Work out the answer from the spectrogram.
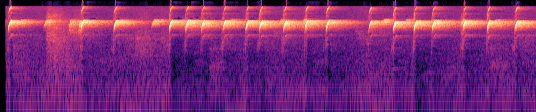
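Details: Pleret bird singing gacor, in full voice: a rapid series of sharp, very high, bright chips, about three per second, each a short downward flick, steady and loud against a quiet background.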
